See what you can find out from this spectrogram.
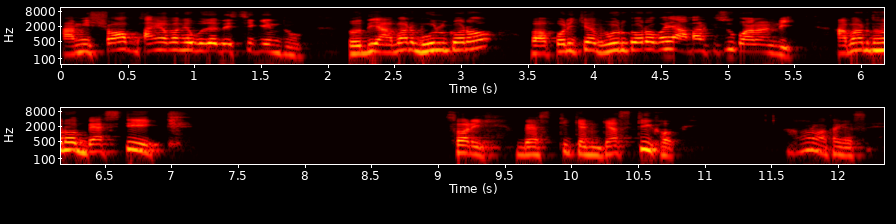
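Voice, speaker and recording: A young man with a high voice gives a casual spoken lesson, drilling his students by asking them the same questions repeatedly. He talks fairly quickly and pauses often, and the recording is dull and lo-fi.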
